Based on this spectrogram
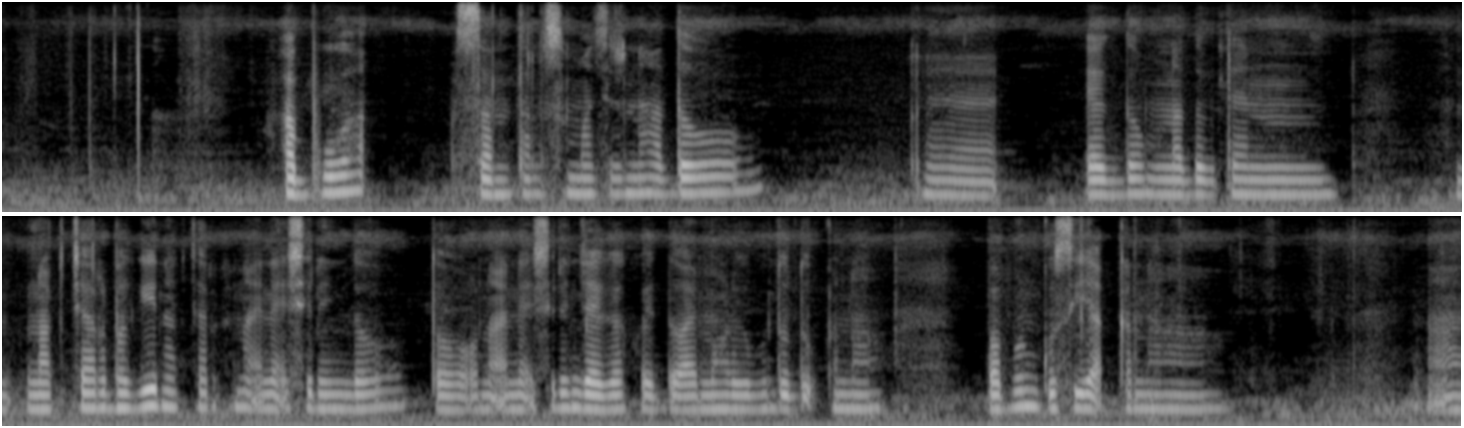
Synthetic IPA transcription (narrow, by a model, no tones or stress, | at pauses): abuwaʔ | sant̪alsɔmad͡ʒɾɛnaʔd̪ɔ | ɛk̚d̪ɔmnad̪əp̚ʈ̪ɛn | akt͡ʃaɾbʱəɡinak̚t͡ʃaɾkanaɛ̰nɛ̰ʔsiɾiɲd̪ɔt̪ɔːna̰ʔɛnɛʔsiɾiɲd͡ʒajɡakɔc̚d̪ɔajmaɦɔɽɡɛbunt̪ud̪uʔkana | b̥abunkusija̰ʔkana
